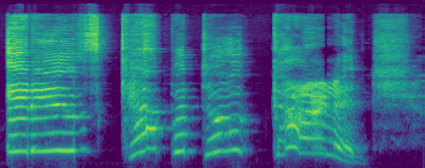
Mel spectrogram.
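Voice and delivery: big, high, drawn-out announcer shout; show announcer. Pretend. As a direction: announce the event loud and slow. Announcing the pay-per-view title.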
